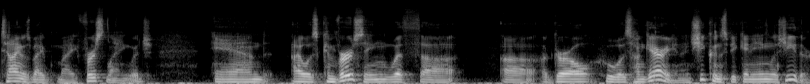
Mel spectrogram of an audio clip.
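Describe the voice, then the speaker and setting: At a moderate pace, a man with a western New York accent speaks at a medium pitch with ordinary pitch variation. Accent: American, western New York. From Buffalo, New York, US. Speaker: son of the honoree. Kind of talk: interview. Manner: halting, many fillers.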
